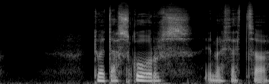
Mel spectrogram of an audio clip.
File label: "sgwrs", Welsh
